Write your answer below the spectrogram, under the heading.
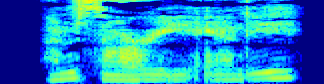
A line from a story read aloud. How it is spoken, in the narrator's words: he said, his voice low and soft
